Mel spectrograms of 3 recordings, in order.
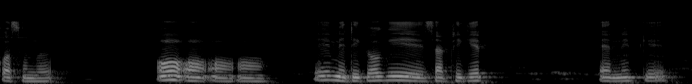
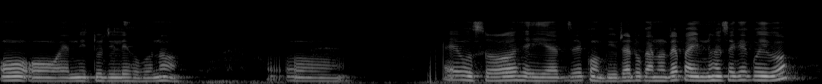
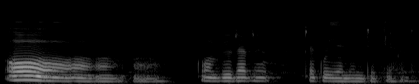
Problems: constant background noise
